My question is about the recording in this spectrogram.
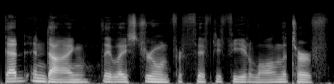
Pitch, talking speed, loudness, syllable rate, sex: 120 Hz, 215 wpm, -20 LUFS, 4.7 syllables/s, male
